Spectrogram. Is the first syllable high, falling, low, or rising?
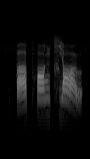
rising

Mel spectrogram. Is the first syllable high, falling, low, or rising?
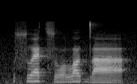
high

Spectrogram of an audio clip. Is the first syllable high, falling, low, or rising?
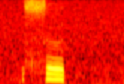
low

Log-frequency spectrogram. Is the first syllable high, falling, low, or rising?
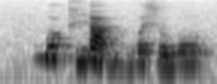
high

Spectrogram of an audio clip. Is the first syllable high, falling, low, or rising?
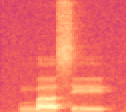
high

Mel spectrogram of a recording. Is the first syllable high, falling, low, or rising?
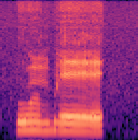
low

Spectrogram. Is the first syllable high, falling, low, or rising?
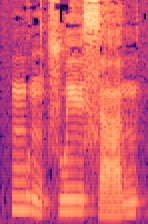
falling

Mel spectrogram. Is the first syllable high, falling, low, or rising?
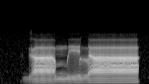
low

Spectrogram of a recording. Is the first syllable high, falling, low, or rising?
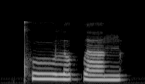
low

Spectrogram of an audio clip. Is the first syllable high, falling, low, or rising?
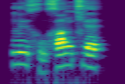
falling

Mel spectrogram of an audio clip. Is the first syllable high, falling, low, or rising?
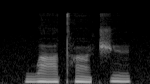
low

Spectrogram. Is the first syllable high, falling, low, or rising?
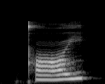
rising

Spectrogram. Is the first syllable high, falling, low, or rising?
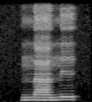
low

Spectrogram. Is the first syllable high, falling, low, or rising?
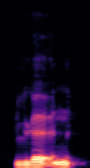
low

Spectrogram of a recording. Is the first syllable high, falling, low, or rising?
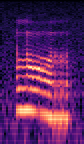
falling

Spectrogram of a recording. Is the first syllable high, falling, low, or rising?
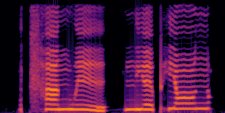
high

